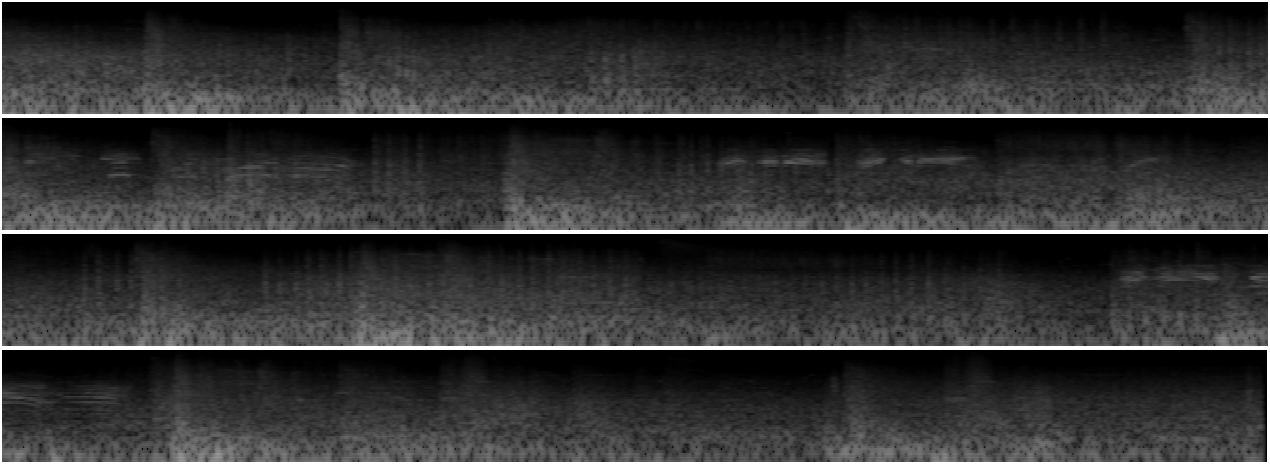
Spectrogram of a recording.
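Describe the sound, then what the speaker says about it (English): Artillery barrage in Company of Heroes, a dense run of booming shell impacts and gunfire rolling on continuously at steady loudness, layered with busy battle noise and no clear talk. "Warfare Barrage running on in."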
